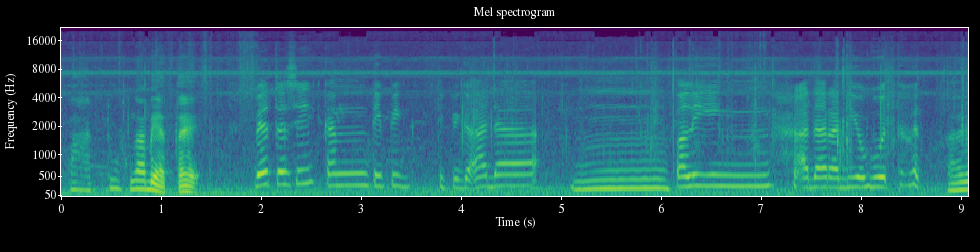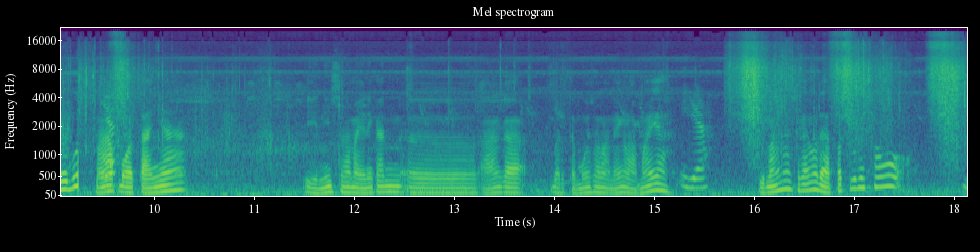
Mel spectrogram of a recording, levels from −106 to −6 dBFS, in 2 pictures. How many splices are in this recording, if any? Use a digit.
1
